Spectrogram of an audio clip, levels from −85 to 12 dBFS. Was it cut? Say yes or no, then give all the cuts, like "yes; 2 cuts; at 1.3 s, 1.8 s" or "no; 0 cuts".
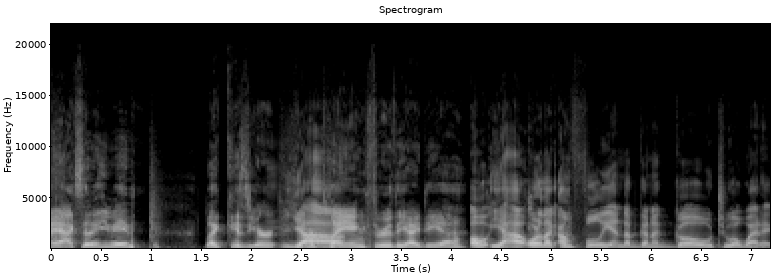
no; 0 cuts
